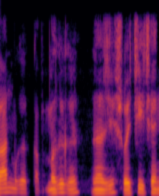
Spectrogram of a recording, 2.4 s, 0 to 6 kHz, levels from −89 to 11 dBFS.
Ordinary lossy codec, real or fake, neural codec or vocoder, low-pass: none; real; none; 5.4 kHz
